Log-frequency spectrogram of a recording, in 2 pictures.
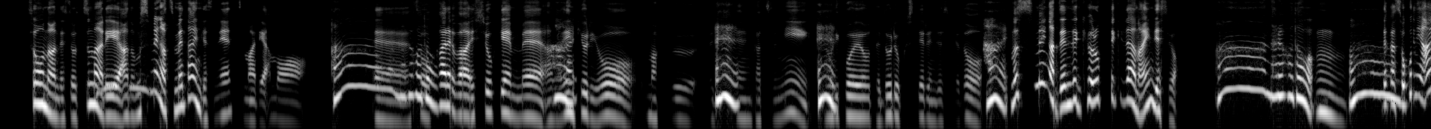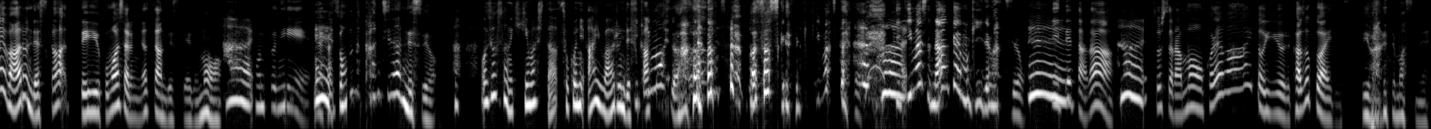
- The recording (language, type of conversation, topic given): Japanese, advice, 恋人と喧嘩が絶えない関係について、あなたは今どんな状況で、どう感じていますか？
- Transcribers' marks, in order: laugh; laughing while speaking: "まさしく聞きましたよ。聞きました、何回も聞いてますよ"; laugh; tapping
